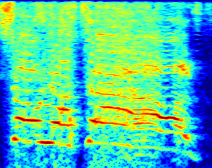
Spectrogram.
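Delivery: shrieking scream, very high-pitched and very loud. Calling on Big Will to show himself: screaming. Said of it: "When you screamed just now?".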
